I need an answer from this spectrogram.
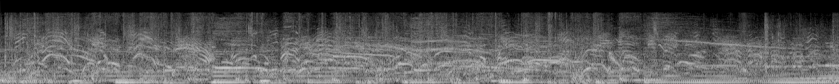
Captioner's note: angry shouting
